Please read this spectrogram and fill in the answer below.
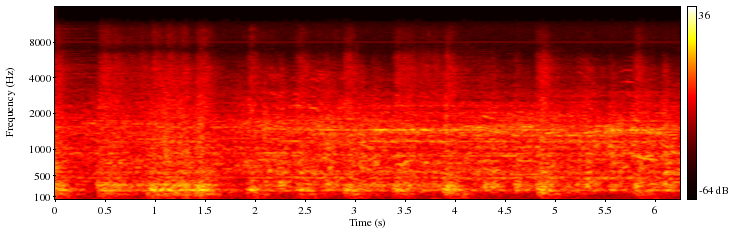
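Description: Band music with a steady drumbeat, about two beats a second, mixed with the hubbub of a street crowd.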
